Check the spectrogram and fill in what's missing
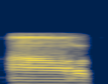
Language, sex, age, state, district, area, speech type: Malayalam, male, 18-30, Kerala, Malappuram, rural, conversation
